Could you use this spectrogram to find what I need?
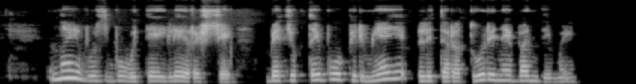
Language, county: Lithuanian, Marijampolė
